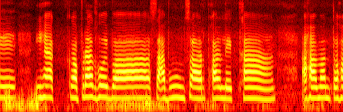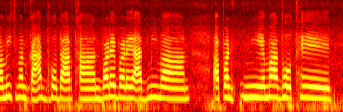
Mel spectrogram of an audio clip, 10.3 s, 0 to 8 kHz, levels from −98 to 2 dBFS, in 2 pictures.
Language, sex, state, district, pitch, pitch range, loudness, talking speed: Chhattisgarhi, female, Chhattisgarh, Korba, 265 Hz, 255-280 Hz, -18 LUFS, 115 wpm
